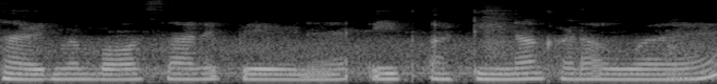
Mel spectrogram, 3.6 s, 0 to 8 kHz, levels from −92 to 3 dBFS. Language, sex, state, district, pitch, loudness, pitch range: Hindi, female, Bihar, Gopalganj, 185 Hz, -33 LUFS, 180-195 Hz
